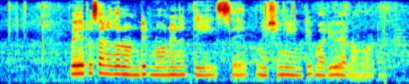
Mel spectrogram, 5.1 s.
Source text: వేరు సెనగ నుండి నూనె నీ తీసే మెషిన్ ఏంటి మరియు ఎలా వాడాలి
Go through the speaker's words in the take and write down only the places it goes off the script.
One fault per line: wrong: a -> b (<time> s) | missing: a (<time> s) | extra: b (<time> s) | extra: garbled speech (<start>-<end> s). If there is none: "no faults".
no faults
